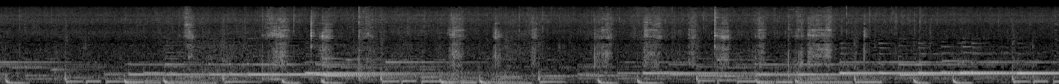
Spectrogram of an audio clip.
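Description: Green masala paste sizzling in hot oil in a kadhai, with a spoon scraping and clicking against the pan as it is stirred through the middle of the stretch. Background music plays underneath.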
